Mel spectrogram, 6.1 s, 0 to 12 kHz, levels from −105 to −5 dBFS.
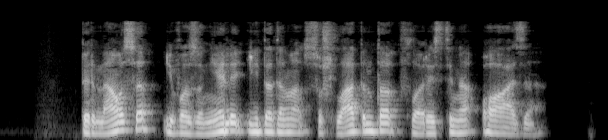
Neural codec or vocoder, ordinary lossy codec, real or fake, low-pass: codec, 16 kHz, 4 kbps, FunCodec, trained on LibriTTS, 50 frames a second; MP3, 48 kbps; fake; 7.2 kHz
